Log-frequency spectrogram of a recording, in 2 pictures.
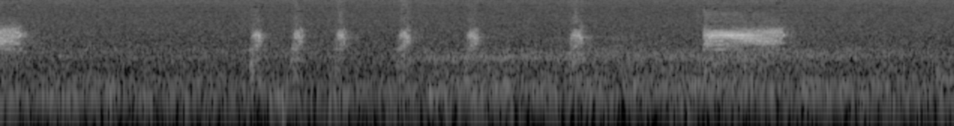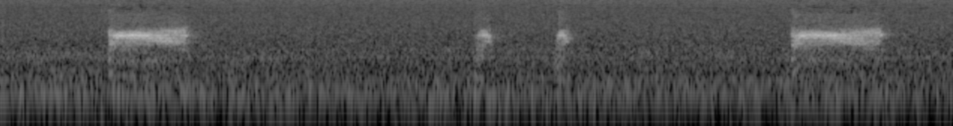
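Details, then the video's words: A squirrel gives scattered short, clipped chucks between four longer, harsh, buzzy calls that come at uneven intervals of a few seconds. "A squirrel making noises"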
